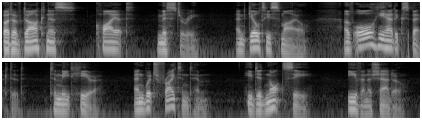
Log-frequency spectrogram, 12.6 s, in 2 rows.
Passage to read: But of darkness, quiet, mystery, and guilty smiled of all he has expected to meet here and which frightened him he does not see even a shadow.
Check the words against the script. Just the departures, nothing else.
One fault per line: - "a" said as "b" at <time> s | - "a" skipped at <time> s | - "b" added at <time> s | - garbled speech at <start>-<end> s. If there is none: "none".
- "smiled" said as "smile" at 4.0 s
- "has" said as "had" at 5.7 s
- "does" said as "did" at 10.0 s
